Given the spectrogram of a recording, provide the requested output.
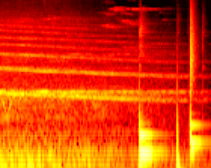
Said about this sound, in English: So while a fire truck might look red, the siren noise it makes might seem so green that the person thinks of fire trucks as being more green than red.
